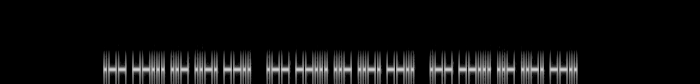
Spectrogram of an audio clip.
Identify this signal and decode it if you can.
Morse code, heard as a keyed tone, about 48 wpm, 700 Hz. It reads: W7UFZ W7UFZ W7UFZ
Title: USA Call Signs Repeated 3x 50wpm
